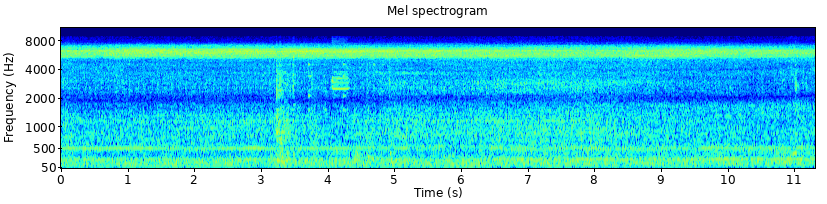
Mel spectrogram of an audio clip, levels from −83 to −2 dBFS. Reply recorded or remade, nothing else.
recorded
